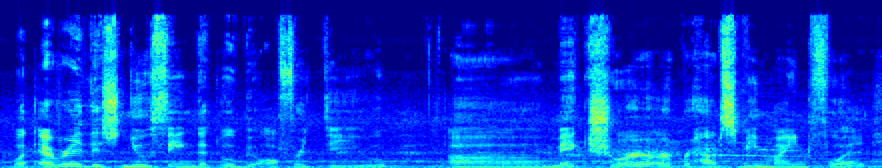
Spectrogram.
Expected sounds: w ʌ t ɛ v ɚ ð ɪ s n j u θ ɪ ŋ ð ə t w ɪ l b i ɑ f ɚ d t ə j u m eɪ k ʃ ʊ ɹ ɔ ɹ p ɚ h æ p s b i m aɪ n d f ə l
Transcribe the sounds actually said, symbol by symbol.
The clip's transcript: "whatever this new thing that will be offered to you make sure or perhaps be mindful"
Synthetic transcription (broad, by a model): w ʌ t ɛ v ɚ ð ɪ s n j u θ ɪ ŋ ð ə t w ɪ l b i ɑ f ɚ d t ə j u m eɪ k ʃ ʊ ɹ ɔ ɹ p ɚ h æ p s b i m aɪ n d f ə l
